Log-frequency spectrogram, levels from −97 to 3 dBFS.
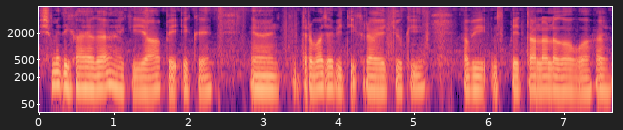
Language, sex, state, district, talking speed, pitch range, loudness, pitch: Hindi, male, Haryana, Charkhi Dadri, 180 wpm, 105-115 Hz, -18 LUFS, 110 Hz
